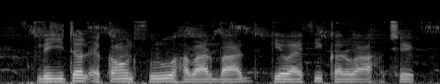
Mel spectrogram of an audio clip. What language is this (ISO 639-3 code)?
mag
